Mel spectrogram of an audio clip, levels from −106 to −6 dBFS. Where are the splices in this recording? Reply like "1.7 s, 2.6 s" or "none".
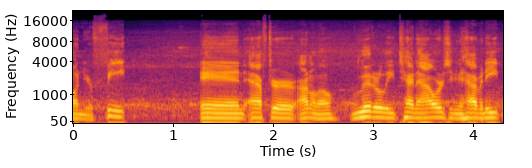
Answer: none

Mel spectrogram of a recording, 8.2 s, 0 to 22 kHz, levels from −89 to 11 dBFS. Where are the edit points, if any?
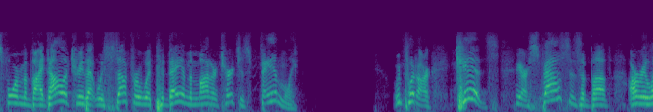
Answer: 6.5 s

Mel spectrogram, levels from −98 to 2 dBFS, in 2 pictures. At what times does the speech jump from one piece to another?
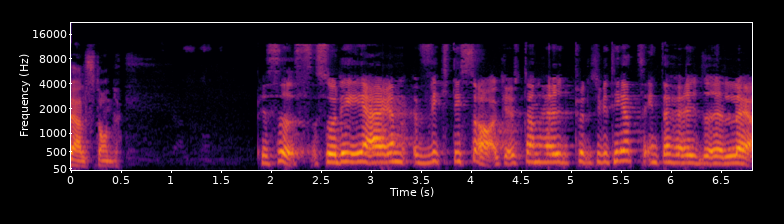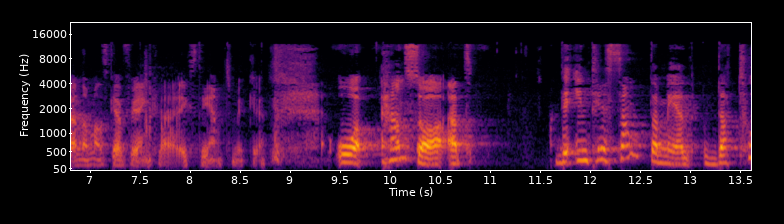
9.3 s

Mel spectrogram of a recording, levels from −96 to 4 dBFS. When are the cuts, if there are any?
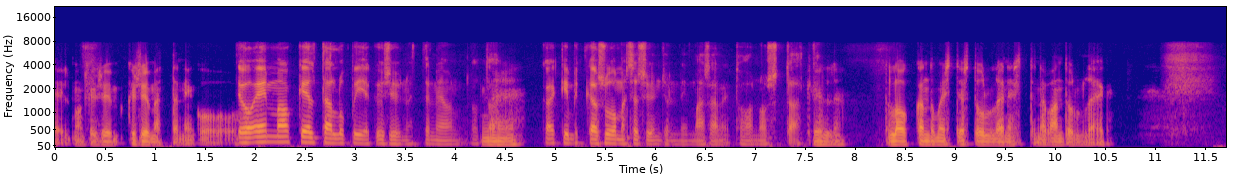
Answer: none

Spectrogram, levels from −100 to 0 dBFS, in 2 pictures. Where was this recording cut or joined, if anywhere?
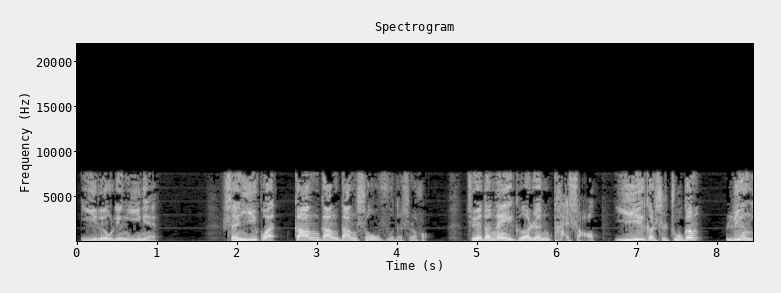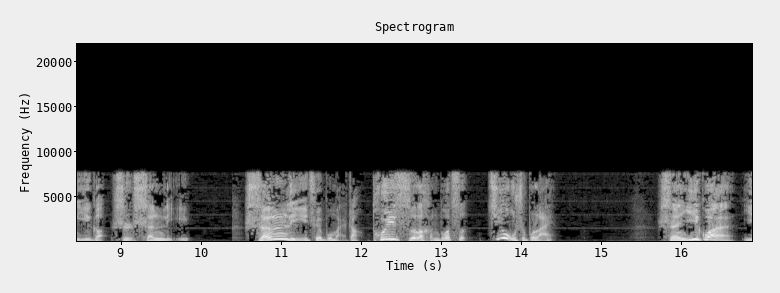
6.6 s, 10.4 s, 12.0 s

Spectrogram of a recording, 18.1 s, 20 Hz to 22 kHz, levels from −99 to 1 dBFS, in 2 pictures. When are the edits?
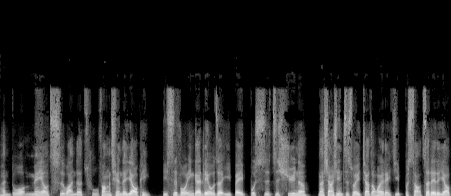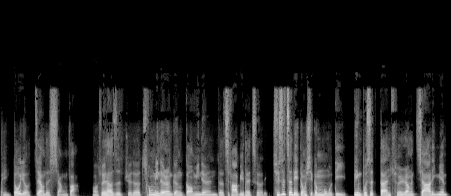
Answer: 10.6 s

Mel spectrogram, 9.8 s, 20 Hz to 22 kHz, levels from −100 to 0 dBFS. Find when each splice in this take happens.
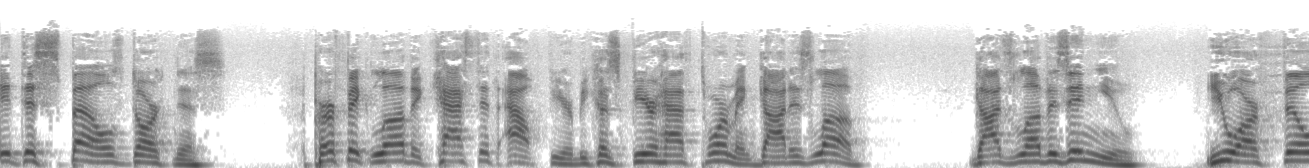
8.9 s

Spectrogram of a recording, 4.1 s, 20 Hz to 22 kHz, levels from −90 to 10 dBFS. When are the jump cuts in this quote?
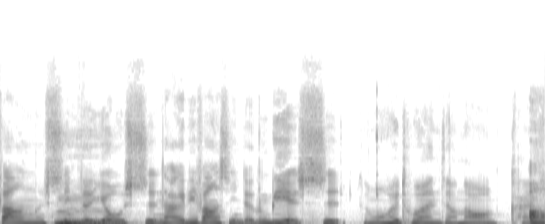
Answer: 2.6 s

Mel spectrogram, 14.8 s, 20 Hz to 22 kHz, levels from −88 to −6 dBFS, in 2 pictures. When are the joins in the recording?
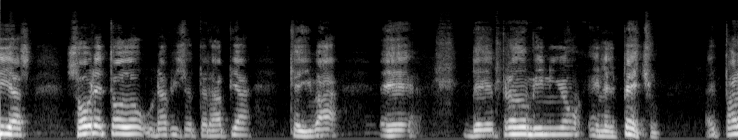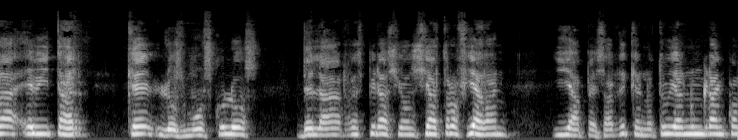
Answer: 8.6 s

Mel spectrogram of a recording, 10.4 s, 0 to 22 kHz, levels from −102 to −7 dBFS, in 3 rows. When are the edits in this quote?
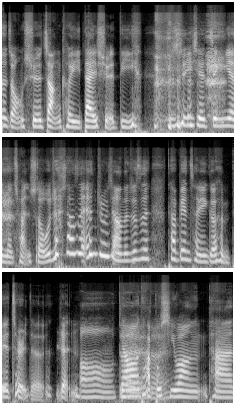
none

